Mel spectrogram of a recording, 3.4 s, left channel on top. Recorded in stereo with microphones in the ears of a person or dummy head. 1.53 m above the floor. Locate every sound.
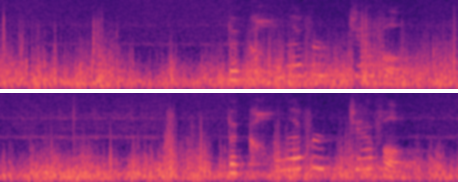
1.7 s a woman speaking: 20° right (ahead or behind), 0.7 m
